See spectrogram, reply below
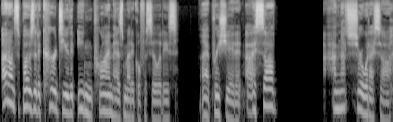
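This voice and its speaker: A woman acting as a tough female officer in a sci-fi military game. Her voice sits on the low side and is recorded very dry, with no room around it. She speaks with clipped, steady authority and no nonsense. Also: moderate pace, no room sound, close to an everyday voice. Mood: groggy, uncertain. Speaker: video game protagonist. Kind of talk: video game dialogue acting.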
